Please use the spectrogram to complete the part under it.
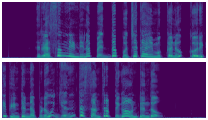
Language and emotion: Telugu, happy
